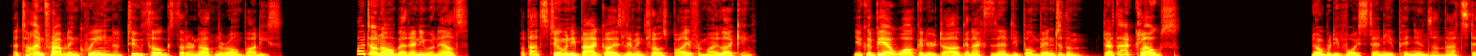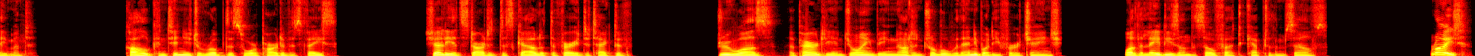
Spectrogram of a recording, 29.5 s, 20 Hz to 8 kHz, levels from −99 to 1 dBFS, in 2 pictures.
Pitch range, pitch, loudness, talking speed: 105-135 Hz, 120 Hz, -22 LUFS, 195 wpm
